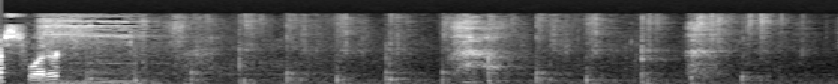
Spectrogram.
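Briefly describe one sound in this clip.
Footsteps thud on a hard floor at a steady walking pace.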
